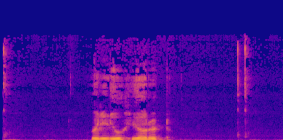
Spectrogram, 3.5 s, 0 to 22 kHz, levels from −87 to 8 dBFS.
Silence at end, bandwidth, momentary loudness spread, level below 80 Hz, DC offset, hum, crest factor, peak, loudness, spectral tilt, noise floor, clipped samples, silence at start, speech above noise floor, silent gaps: 0.45 s; 17 kHz; 19 LU; -50 dBFS; under 0.1%; none; 18 dB; -6 dBFS; -20 LUFS; -5.5 dB/octave; -57 dBFS; under 0.1%; 0.05 s; 38 dB; none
